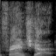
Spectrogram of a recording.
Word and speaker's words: Franchot: I was using the French pronunciation, Franchot.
